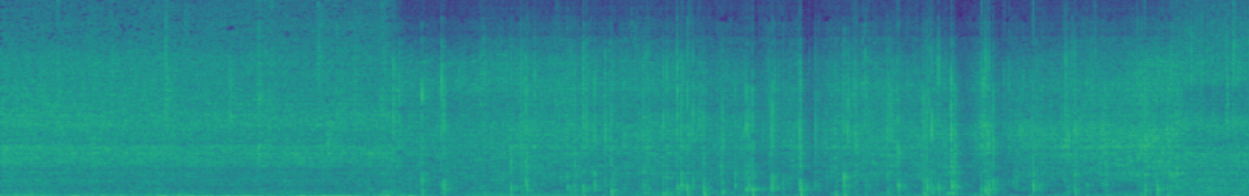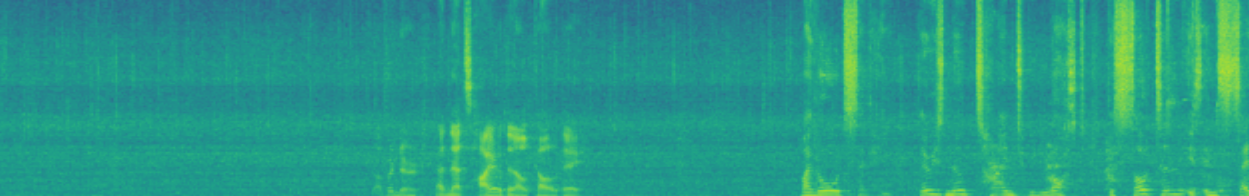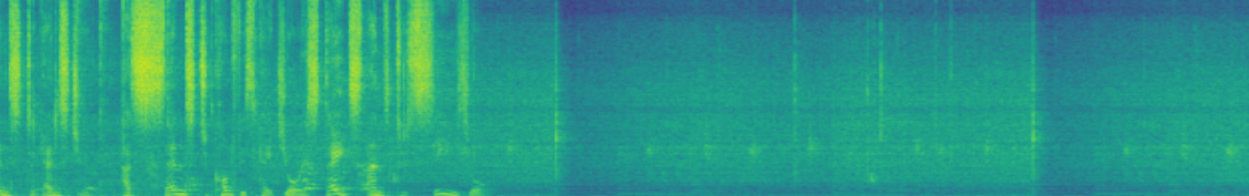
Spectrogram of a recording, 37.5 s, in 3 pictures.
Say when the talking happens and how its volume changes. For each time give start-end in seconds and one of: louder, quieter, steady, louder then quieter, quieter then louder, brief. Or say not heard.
16.2-18.4 brief
20.5-29.9 steady.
